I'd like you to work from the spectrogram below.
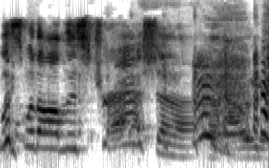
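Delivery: slow, squeaky voice pushed way up high.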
